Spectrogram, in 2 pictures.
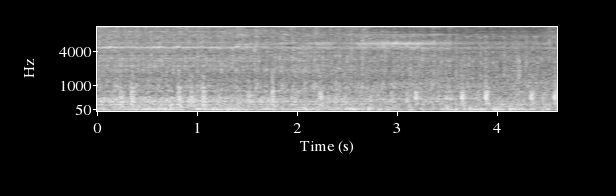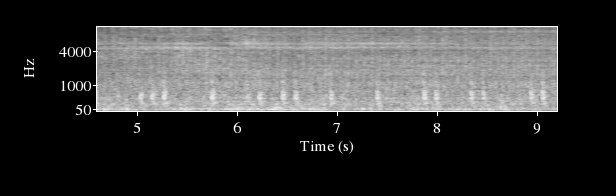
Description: I noticed this irregular clucking sound this morning. Engine was completely rebuilt 2 years ago. It still runs smoothly.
